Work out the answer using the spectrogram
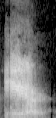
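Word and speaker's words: heir: আর section 3 একটা নতুন term পেলাম আমরা, এয়ার। এটা কখনোই হেয়ার উচ্চারণ করবে না, এটা অনেকেই দেখি স্টুডেন্টদের টেন্ডেন্সি থাকে এইচটাকে উচ্চারণ করার জন্য, বাট এইচটা কিন্তু সাইলেন্ট থাকে।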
